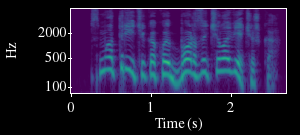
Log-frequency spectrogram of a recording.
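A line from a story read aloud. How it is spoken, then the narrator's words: Shouting, fairy. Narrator (Russian): крикнул фей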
